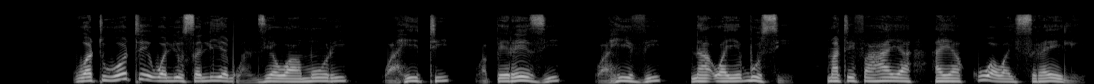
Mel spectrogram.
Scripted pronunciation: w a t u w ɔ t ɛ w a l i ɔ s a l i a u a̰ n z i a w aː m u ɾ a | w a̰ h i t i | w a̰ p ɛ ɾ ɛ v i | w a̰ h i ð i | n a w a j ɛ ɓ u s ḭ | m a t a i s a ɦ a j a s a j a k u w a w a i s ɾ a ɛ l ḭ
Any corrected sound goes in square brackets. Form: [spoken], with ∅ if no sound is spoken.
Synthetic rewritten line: w a t u w ɔ t ɛ w a l i ɔ s a l i a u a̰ n z i a w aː m u ɾ [i] | w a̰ h i t i | w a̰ p ɛ ɾ ɛ [z] i | w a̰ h i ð i | n a w a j ɛ ɓ u s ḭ | m a t a i [f] a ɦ a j a [h] a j a k u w a w a i s ɾ a ɛ l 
